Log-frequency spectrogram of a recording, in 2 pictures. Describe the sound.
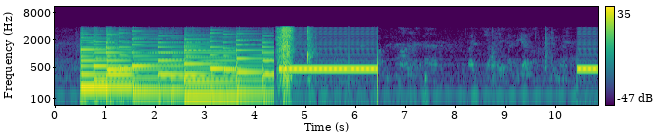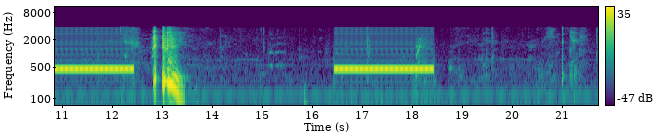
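Telephone ringing while a call is transferred: three long, steady ringback tones of about two seconds each, separated by quiet pauses and preceded by a brief run of electronic tones.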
